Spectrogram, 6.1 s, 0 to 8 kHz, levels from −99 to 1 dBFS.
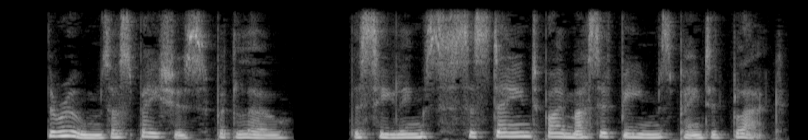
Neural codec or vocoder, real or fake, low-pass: none; real; 7.2 kHz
